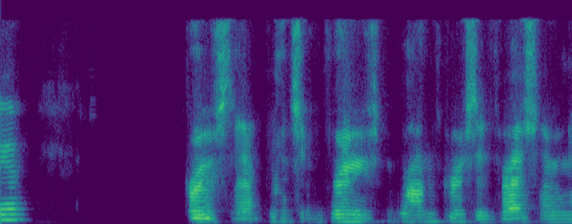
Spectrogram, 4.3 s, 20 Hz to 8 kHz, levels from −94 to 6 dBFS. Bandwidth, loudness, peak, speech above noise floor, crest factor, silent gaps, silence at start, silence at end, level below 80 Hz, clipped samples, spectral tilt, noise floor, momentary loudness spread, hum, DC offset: 7.6 kHz; -26 LUFS; -8 dBFS; 42 dB; 20 dB; 0.76-1.36 s; 0 s; 0 s; -76 dBFS; under 0.1%; -3.5 dB/octave; -69 dBFS; 10 LU; none; under 0.1%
